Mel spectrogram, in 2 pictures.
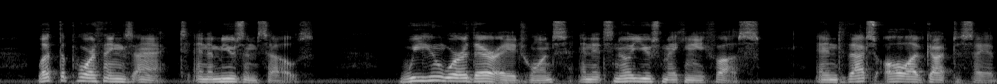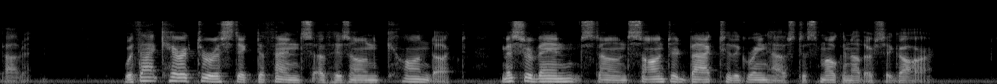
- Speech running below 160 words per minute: Yes, average, 140 wpm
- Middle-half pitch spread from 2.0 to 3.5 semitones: No, average, 5.1 semitones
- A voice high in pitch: No, low, 115 Hz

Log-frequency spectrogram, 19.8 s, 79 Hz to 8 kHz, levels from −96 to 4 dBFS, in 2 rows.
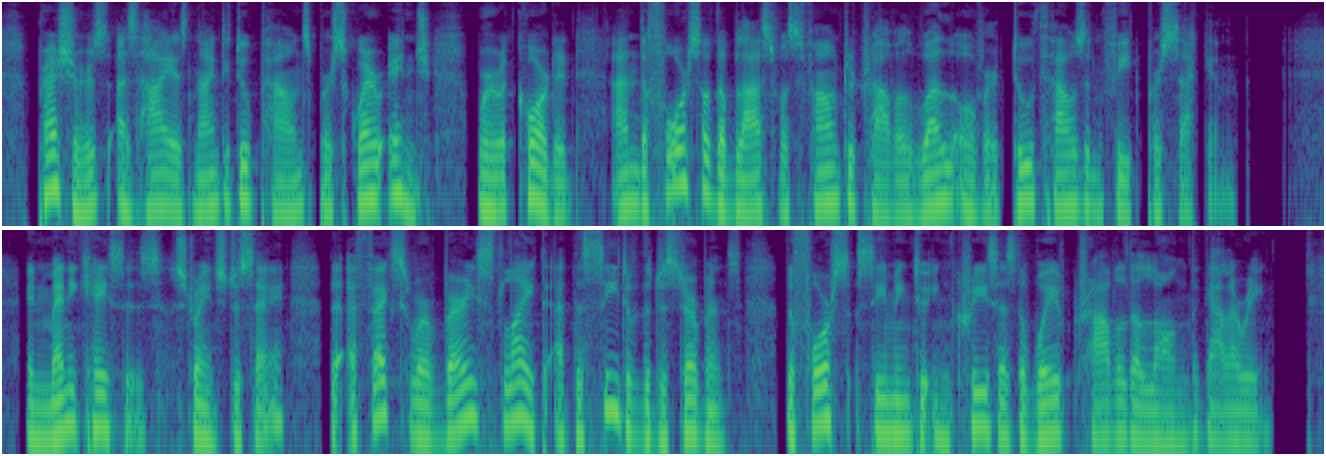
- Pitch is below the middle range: Yes, low, 110 Hz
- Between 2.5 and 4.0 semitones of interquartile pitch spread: Yes, average, 3.5 semitones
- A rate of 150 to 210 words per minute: Yes, average, 170 wpm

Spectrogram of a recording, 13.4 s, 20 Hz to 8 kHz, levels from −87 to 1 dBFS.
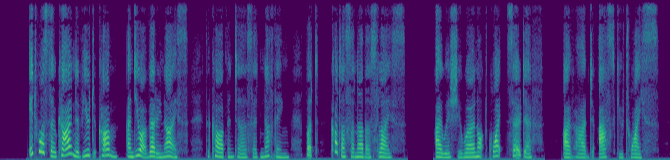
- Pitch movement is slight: No, average, 3.4 semitones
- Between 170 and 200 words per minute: No, average, 160 wpm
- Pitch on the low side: No, high, 200 Hz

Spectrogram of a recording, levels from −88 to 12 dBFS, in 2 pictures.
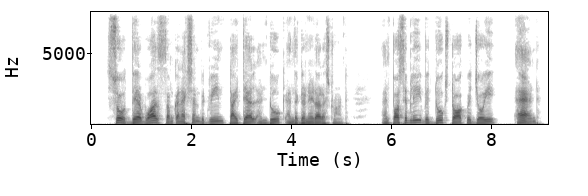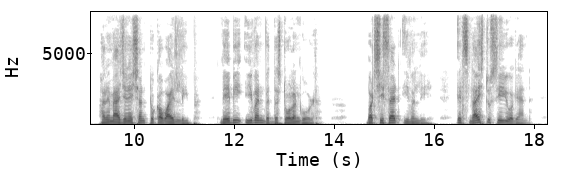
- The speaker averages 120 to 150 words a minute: Yes, average, 140 wpm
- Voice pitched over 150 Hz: No, low, 120 Hz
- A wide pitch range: No, average, 3.5 semitones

